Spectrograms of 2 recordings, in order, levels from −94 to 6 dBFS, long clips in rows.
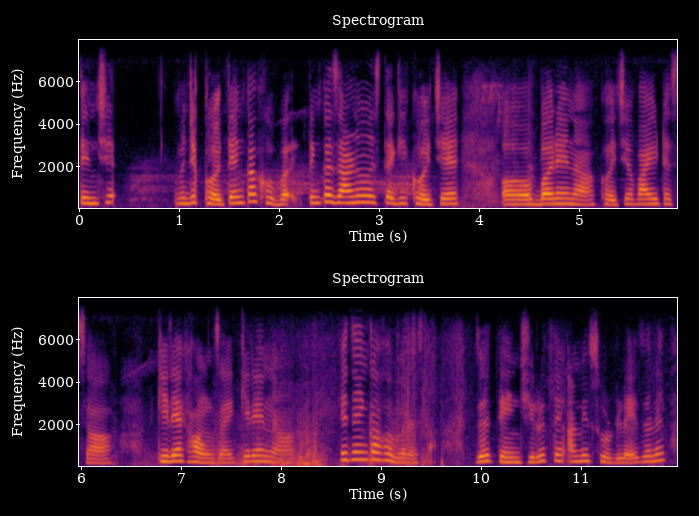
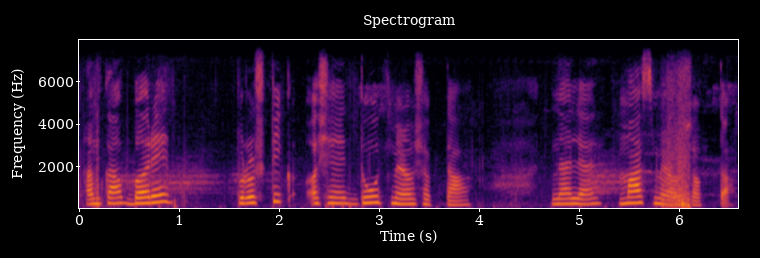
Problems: constant background noise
